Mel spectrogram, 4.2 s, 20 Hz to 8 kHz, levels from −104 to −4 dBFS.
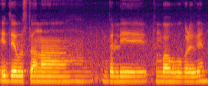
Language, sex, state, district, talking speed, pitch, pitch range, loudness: Kannada, male, Karnataka, Belgaum, 100 wpm, 130 Hz, 130-135 Hz, -18 LUFS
